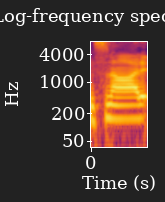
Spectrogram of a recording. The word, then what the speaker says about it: Snod: my name is snod it rhymes with odd and welcome to another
